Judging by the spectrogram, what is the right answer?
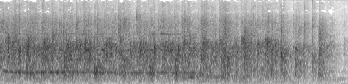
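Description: A congregation at a worship service in Lyon breaks into loud, sustained applause, dense clapping with a sustained vocal tone at the start, fading toward the end; close and full, no talk over it.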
